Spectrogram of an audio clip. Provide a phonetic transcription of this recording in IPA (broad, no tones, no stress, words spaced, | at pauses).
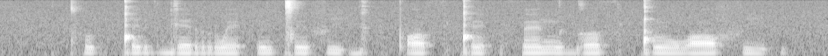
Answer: tʰuʔǃirɡer wẽʔĩǀĩfiɡ | pʼɔθǃẽʔθɛ̃n ɡɤθ ǃũwɔ fiʔ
